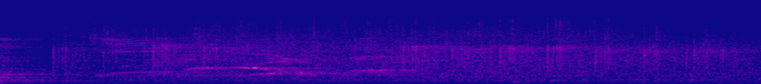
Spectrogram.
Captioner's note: crowd applauds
